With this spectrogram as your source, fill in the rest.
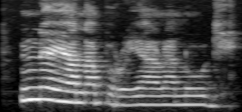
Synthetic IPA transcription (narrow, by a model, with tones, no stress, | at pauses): n̩˦ne˦˨ja˦na˦pʊ˨ɾʊ˨ja˦a˦ɾa˦no˦ɡe˨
